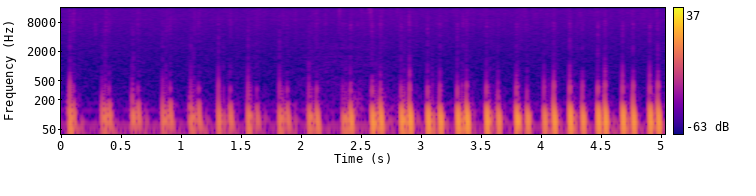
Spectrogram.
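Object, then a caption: Small fabric-covered smart speaker. A small, rounded black smart speaker with a fabric mesh cover is tapped with fingertips and nails, producing 26 short, dull, low thumps centered around 78 Hz. The taps have almost no ring or brightness, and they grow louder and come faster in the second half of the clip.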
